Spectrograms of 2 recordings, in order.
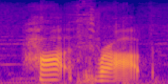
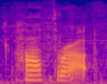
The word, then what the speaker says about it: heartthrob: 注意一下这里 double T 的读音啊。 Heart throb，美音当中这个 heart 的 t 我们是吃掉的啊。 Heart throb，呃，最后最后这个是 babe，babe 宝贝啊，baby 的更加亲密的一种称呼。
